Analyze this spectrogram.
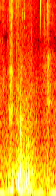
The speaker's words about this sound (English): I am eating a little snack, so if you hear a little rattle, I'm eating kettle-cooked original potato chips from Kroger. Love that kettle-cooked taste and crunch.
